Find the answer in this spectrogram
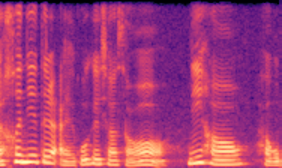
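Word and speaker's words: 你好: 삼성이 이렇게 두 개가 붙었을 때 앞에 있는 삼성을 정말 자연스럽게 이성으로 바꿔서 발음을 해주셔야 돼요.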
